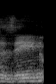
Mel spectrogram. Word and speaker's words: Azine: It's pronounced Azine, although I was pronouncing it Azayan for about 2 weeks before I realised I was wrong.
